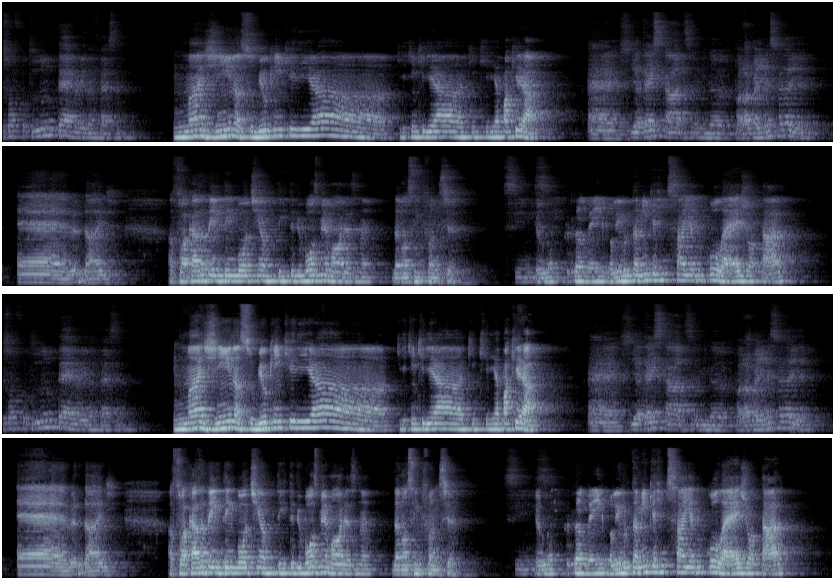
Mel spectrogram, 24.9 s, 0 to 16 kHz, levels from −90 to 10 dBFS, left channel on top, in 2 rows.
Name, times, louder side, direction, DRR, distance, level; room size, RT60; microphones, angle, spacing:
voice 1, 0.0-1.8 8.8-12.1 19.0-19.2 20.0-21.1, equal, 30° left, 2.7 m, -39 dB
voice 2, 2.6-8.1 12.7-14.2 14.6-14.7 15.0-19.3 20.4-24.2, right 3 dB, 65° right, 0.7 m, -23 dB
14.0 x 8.8 x 4.5 m
head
